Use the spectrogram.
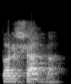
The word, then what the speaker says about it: Bodhisattva: She says, in the way of the I could pronounce it, Bodhisattva, that's it, Bodhisattva.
